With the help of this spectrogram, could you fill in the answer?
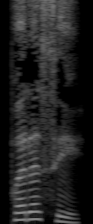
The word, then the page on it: ಪರುಸ: kannada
